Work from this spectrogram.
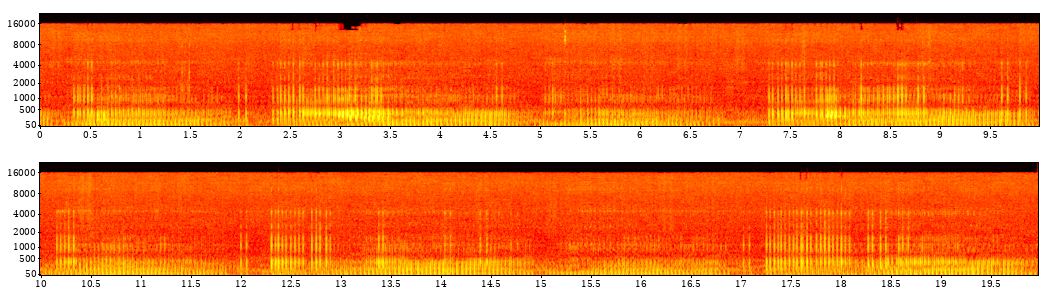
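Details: Domestic cat purring, slowed down: a continuous low rumbling purr with steady pulsing, swelling louder on each inhale-exhale cycle about every five seconds.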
